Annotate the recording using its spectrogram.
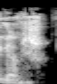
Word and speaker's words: Гавриш: Скажите, я правильно делаю ударение на вашу фамилию? – Да, да, все правильно. Алексей Гавриш.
